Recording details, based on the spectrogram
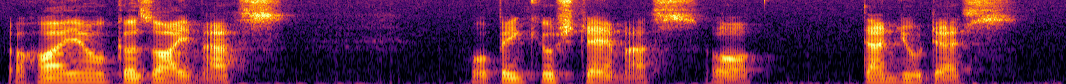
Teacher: the su on the end of these words will sound more like an S instead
